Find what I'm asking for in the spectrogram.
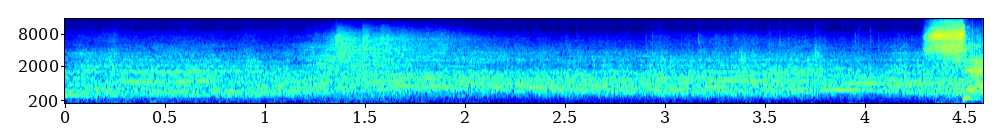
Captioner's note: spectators exclaiming; table crashing; spectators applauding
